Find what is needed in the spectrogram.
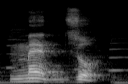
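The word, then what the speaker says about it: mezzo: A primeira é petso e a segunda é medzo. Tudo bem? Então, uma eu fiz com ts, a outra eu fiz com dez.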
